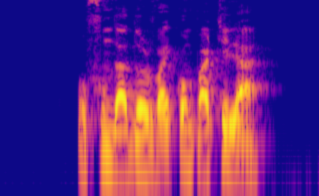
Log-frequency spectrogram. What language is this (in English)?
Portuguese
